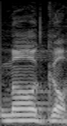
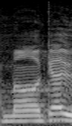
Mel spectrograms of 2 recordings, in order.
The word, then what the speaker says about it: Margot: And Margot Asquith says, well, look, you know, my name isn't Margot, it's Margot, the T is silent.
